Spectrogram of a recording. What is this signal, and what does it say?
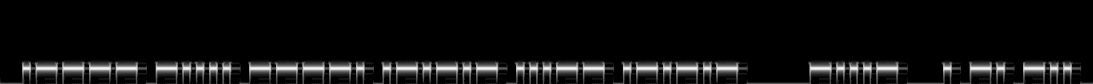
Morse code, heard as a keyed tone, about 18 wpm, 750 Hz. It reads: 169.3. <BT> END
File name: Morse / 18WPM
